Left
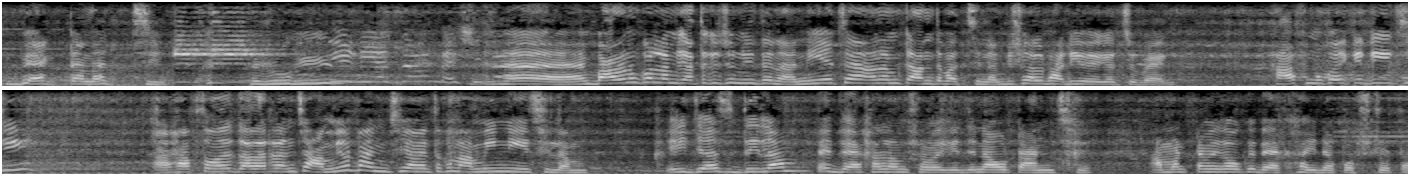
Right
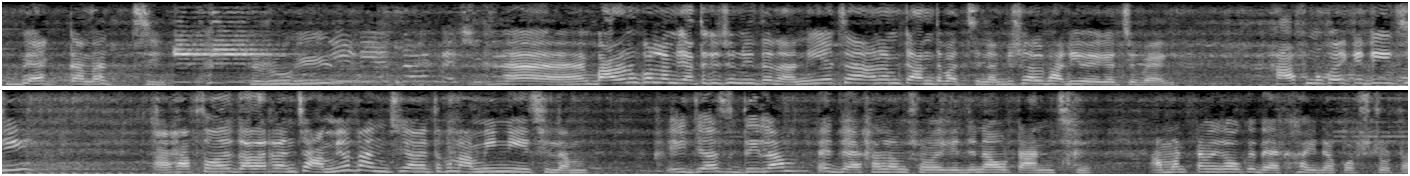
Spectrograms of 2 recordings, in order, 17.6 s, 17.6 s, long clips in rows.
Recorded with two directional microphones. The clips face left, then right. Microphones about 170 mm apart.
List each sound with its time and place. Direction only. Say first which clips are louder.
0.0 s a woman's voice: left 1 dB; 20° left (ahead or behind)
2.3 s a sound: right 1 dB; 70° left (ahead or behind)
3.2 s a woman's voice: left 2 dB; 25° left (ahead or behind)
3.8 s a woman's voice: right 1 dB; 5° left (ahead or behind)
4.7 s speech: left 1 dB; 15° left (ahead or behind)
5.4 s a woman's voice: right 1 dB; centre (ahead or behind)
9.7 s a woman's voice: even; 5° left (ahead or behind)
11.5 s a woman's voice: right 1 dB; centre (ahead or behind)
12.9 s a woman's voice: left 2 dB; 20° left (ahead or behind)
14.2 s a woman's voice: even; centre (ahead or behind)
14.8 s speech: left 1 dB; 15° left (ahead or behind)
